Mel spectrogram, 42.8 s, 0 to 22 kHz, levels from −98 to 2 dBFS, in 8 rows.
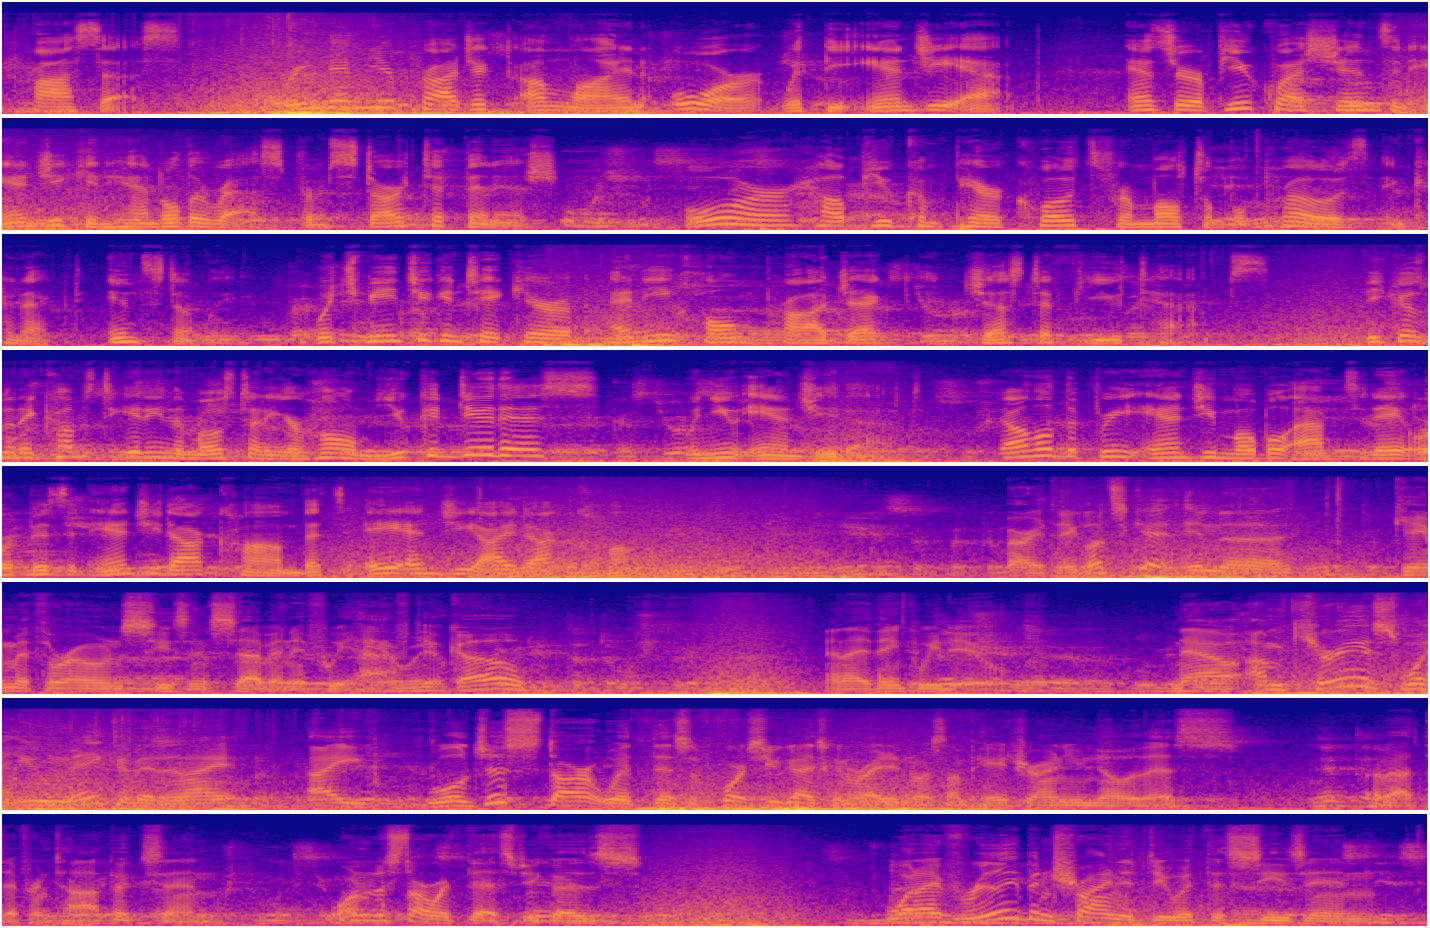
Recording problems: voice in the background; loud; throughout; 9 dB below the speech
wind noise on the microphone; occasional gusts; 10 dB below the speech

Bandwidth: 14.5 kHz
